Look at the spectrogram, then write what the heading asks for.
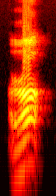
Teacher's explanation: Ro, ujung lidah bertemu dengan langit-langit bagian belakang. Karena ro-nya berharokat fathah, maka hukum bacaannya tebal atau tabkhim.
